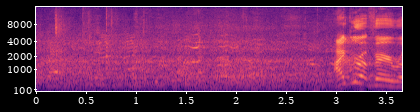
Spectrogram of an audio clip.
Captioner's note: audience laughing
